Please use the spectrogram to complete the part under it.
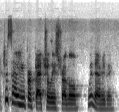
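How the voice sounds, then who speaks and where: A man playing a laconic, teasing young man driving his friend in a table read, terse and deadpan. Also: on the high side, quick pace.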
